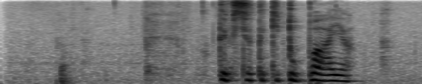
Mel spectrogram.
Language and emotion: Russian, angry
